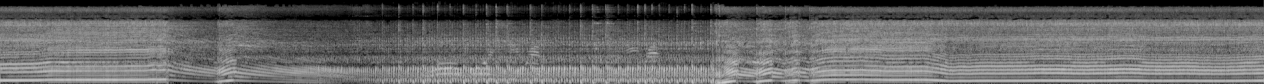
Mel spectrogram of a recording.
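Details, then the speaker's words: Ported Stihl 461 chainsaw after new Caber rings and repaired blown-out spark plug hole, first cuts in a log; crisp high scream snapping up cleanly, steady pitch through the cut, revs back freely: healthy strong cutting under load. "Yeah, she spins up really good, really strong."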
